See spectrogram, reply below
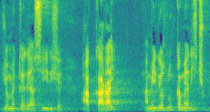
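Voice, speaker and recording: A Mexican preacher tells a story from the pulpit, his gravelly voice jumping between shouted lines and hushed, chuckling asides. His words ring out in a big hall with a long tail of reverb. A faint hiss sits under the recording. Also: fairly high pitch, normal speed. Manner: animated, swings from loud outbursts to quiet asides, laughs often. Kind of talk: storytelling sermon.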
